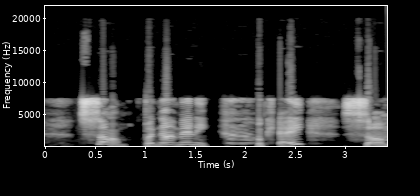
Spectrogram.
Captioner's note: chuckles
